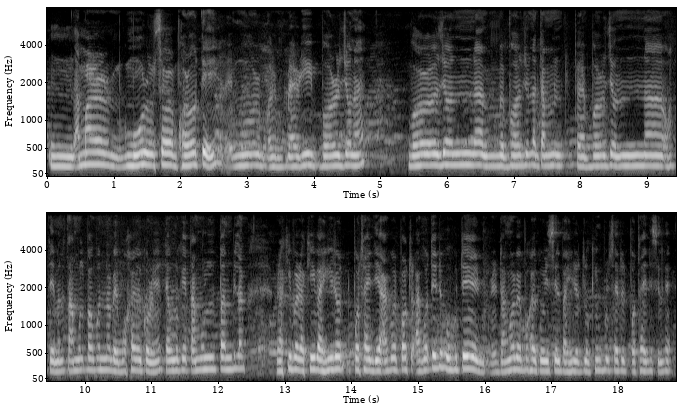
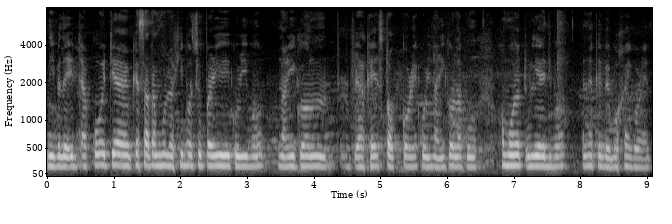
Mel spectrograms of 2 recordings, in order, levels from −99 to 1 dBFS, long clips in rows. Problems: background sounds at intervals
